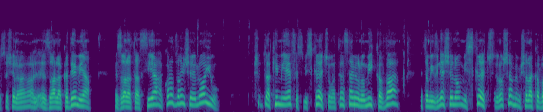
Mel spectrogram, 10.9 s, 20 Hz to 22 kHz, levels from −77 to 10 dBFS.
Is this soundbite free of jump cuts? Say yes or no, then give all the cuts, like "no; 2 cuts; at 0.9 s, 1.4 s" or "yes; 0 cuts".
yes; 0 cuts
